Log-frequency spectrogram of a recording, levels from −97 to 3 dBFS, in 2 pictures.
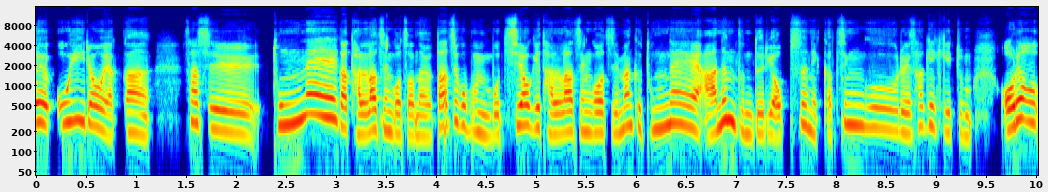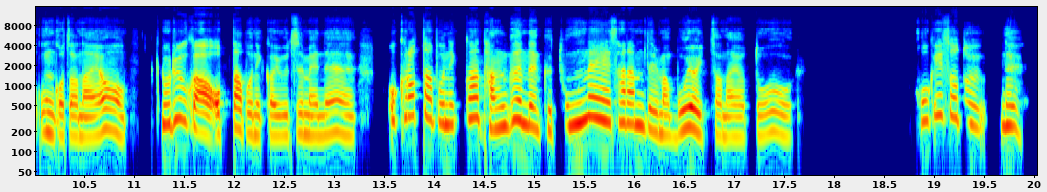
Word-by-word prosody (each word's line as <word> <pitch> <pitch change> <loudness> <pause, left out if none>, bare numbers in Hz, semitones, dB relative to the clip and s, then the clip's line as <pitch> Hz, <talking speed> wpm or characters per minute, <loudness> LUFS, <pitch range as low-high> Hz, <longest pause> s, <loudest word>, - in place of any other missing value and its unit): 예 280 -2 +6
오히려 280 -5 +1
약간 190 0 -1 0.3
사실 215 -9 -2
동네가 315 +3 +4
달라진 210 +2 0
거잖아요. 175 -2 -3
따지고 250 +4 -1
보면 200 -4 -6
뭐 185 +1 -5
지역이 255 0 +1
달라진 200 +1 0
거지만 195 +5 -1
그 235 - -6
동네에 245 +2 -1
아는 260 - +4
분들이 190 -2 -7
없으니까 190 - -3
친구를 235 -7 -4
사귀기 240 -1 -6
좀 180 -3 -11 0.3
어려운 235 -4 +4
거잖아요, 175 +3 0 0.4
교류가 265 - +3
없다 190 +5 +3
보니까 180 -2 -4
요즘에는. 180 +1 -4 0.3
어 - - -2
그렇다 350 -1 0
보니까 290 +4 +1
당근은 245 0 +1
그 210 - -5
동네의 290 +4 +4
사람들만 245 - -1
모여 225 +5 +6
있잖아요, 170 -3 -5
또. 180 -1 -7 1.2
거기서도 295 -4 -4
네. 245 -4 0
225 Hz, 305 characters per minute, -19 LUFS, 190-265 Hz, 1.2 s, 예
